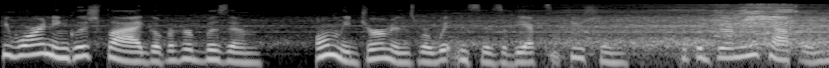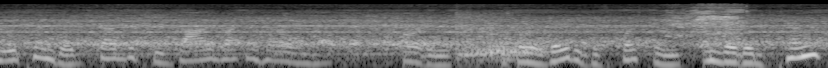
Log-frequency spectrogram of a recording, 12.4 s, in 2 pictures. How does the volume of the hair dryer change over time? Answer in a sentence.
The volume of the hair dryer goes up.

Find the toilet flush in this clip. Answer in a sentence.
The toilet flush can be heard from 9.6 to 10.4 s.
